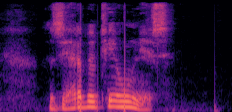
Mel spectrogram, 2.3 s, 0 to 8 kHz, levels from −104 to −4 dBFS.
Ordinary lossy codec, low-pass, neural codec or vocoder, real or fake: AAC, 32 kbps; 7.2 kHz; none; real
